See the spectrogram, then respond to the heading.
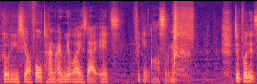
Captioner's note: laughs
